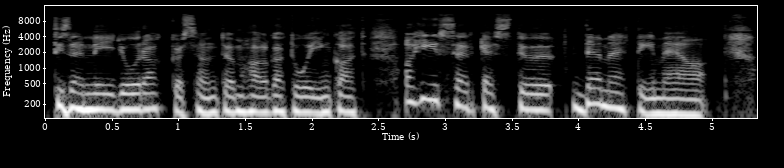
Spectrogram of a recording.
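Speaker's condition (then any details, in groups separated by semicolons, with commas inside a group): No condition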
